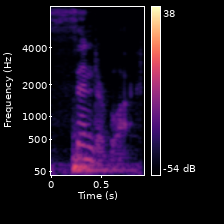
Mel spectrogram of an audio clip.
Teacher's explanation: it sounds really emphatic and upsetting because the accent is on the first syllable of both of those words, cinder block, shithole.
